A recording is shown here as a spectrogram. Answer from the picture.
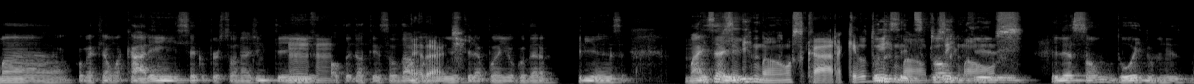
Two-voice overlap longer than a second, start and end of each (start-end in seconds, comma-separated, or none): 8.7-10.3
